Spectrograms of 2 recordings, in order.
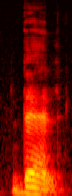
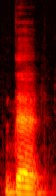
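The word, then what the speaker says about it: دال: знать про букву даль она мягкая и звонкая Повторяйте за мной ль ль ль нельзя её произносить твёрдо дал мы её произносим мягко D D D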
